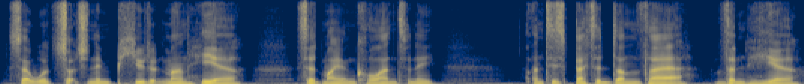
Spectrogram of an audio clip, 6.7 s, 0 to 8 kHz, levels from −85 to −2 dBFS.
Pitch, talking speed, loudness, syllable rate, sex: 100 Hz, 160 wpm, -21 LUFS, 5.2 syllables/s, male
